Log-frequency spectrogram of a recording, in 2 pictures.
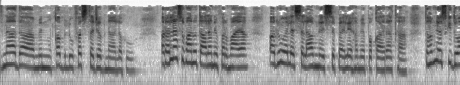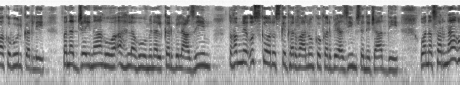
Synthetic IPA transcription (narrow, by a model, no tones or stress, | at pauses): znaːd̪amɪ̃nqɐblʊfɐst̪ɐd͡ʒɐbnaːlɐhʊ | ɔːɾɐlːaɦsʊbʱaːnʊat̪aːlanefɐɾmaːja | ɔːɾnuːɐlɛːɪsːɐlaːmneɪsːepɛɦleɦɐmẽpʊqaːɾat̪ʰat̪oɦɐmneʊskid̪ʊaːqʊbuːlkɐɾliːfɐnɐd͡ʒːɐjnaːɦʊʋɐʔɐɦlɐɦʊmɪnɐlkɐɾbɪlʕɐziːm | t̪oɦɐmneʔʊskoɔːɾʊskeɡʱɐɾʋaːlõkokɐɾbeɐziːmsenɪd͡ʒaːt̪̚d̪iːʋɐnɐsɐɾnaːɦʊ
